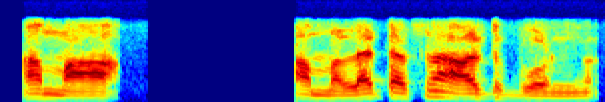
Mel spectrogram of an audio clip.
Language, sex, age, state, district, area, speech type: Tamil, male, 30-45, Tamil Nadu, Theni, rural, conversation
